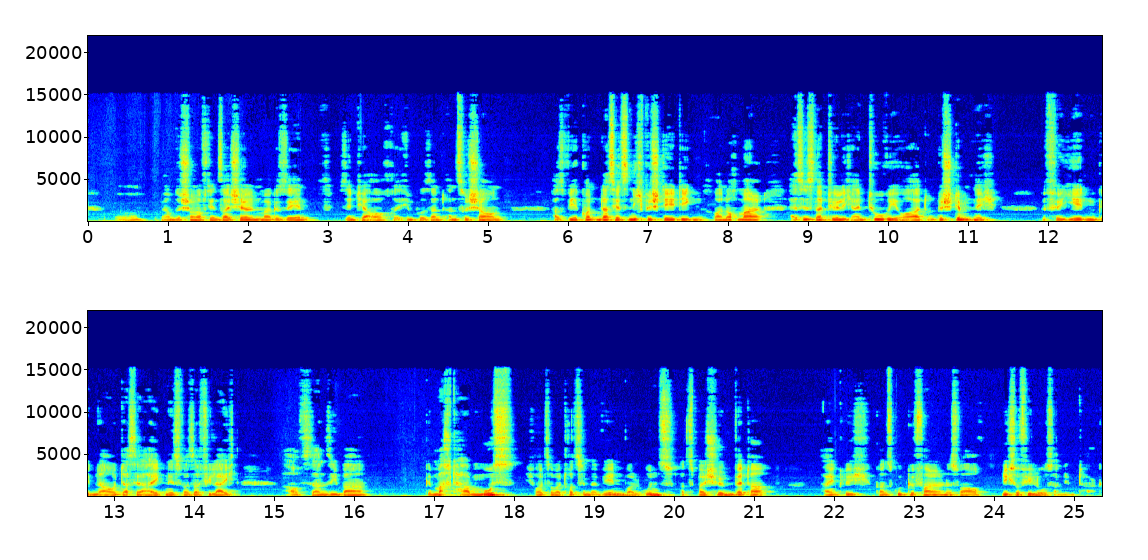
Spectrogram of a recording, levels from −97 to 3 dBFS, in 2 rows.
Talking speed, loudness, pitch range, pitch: 170 wpm, -20 LUFS, 80-100 Hz, 85 Hz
